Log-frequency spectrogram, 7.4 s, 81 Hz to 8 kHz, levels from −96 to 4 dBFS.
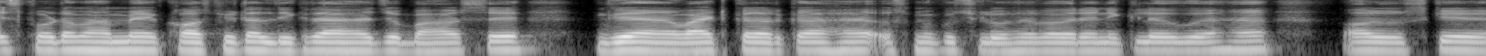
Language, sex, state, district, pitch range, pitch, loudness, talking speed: Hindi, male, Punjab, Pathankot, 125-130 Hz, 130 Hz, -17 LUFS, 210 wpm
